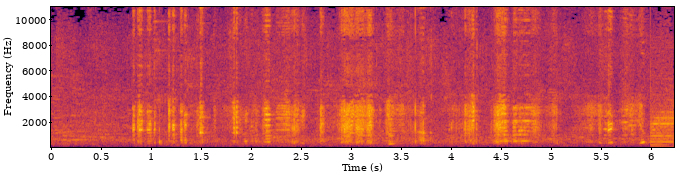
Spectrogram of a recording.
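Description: Indistinct voices and chatter of people in a busy indoor hall. From about a second in, irregular sharp clicks and clatter come through.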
